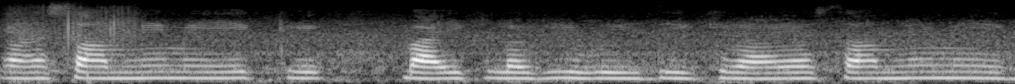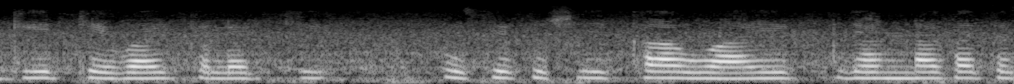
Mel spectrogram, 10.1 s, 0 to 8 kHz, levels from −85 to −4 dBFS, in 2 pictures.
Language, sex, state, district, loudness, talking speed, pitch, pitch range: Hindi, female, Chhattisgarh, Balrampur, -19 LUFS, 170 wpm, 215 Hz, 210-220 Hz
